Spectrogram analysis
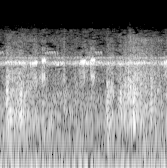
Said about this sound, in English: The moon was out, and the cricket serenade was going full key when somebody came looking for the money.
